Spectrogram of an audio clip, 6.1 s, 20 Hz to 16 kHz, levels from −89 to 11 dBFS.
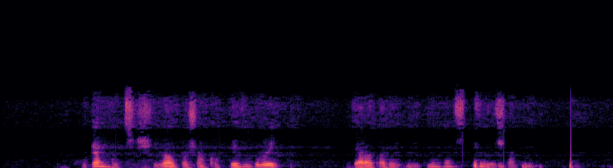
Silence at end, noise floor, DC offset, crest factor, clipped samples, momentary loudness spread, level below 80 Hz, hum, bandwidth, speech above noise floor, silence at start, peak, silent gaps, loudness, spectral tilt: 0.4 s; -74 dBFS; under 0.1%; 22 dB; under 0.1%; 19 LU; -62 dBFS; none; 7.8 kHz; 49 dB; 0.85 s; -6 dBFS; none; -26 LUFS; -6 dB/octave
